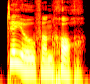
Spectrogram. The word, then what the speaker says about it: Theo van Gogh: time we will see how to pronounce in a regular Dutch accent Teo F the brother of Vincent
